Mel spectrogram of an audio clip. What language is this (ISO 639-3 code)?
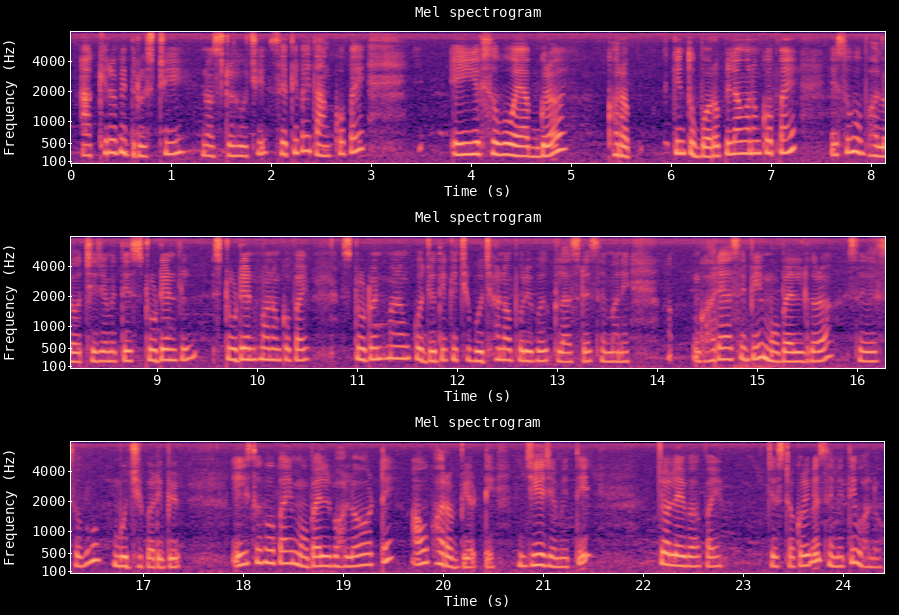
ori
